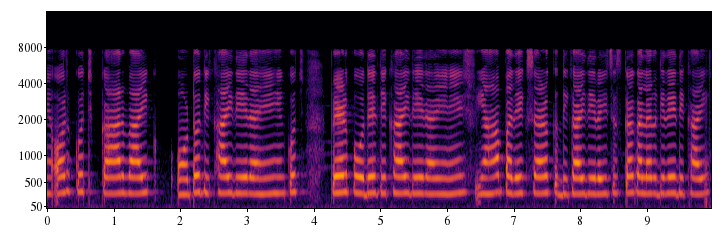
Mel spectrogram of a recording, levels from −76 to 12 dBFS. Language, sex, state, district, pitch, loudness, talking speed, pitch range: Hindi, female, Rajasthan, Nagaur, 300 Hz, -17 LUFS, 170 wpm, 295-310 Hz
